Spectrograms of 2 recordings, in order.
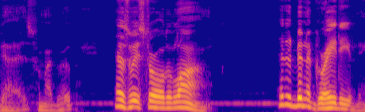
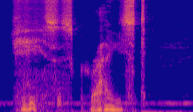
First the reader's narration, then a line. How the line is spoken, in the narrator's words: I muttered under my breath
